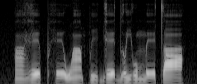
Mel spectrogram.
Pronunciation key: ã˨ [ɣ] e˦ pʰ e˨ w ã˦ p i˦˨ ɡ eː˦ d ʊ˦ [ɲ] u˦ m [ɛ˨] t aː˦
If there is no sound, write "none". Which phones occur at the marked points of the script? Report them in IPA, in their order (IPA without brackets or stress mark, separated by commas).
ɣ, j, e˨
